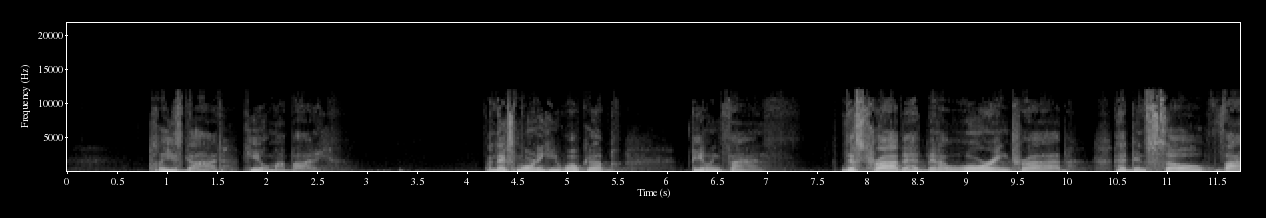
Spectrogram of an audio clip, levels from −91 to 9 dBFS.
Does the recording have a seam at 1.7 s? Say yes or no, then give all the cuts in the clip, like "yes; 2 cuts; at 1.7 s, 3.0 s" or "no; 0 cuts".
yes; 2 cuts; at 1.7 s, 7.6 s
